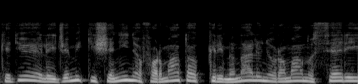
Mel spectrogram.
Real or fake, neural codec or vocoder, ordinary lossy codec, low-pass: real; none; MP3, 96 kbps; 7.2 kHz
